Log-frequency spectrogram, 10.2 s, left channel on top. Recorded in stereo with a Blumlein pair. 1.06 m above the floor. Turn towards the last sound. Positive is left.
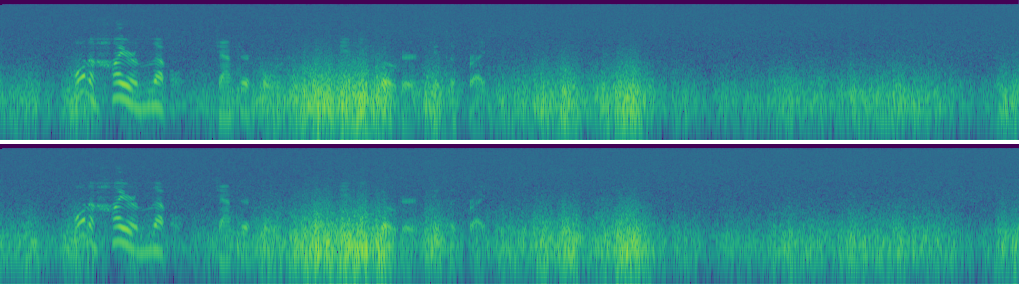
turn(degrees=10)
